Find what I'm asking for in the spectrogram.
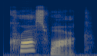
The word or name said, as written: crosswalk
